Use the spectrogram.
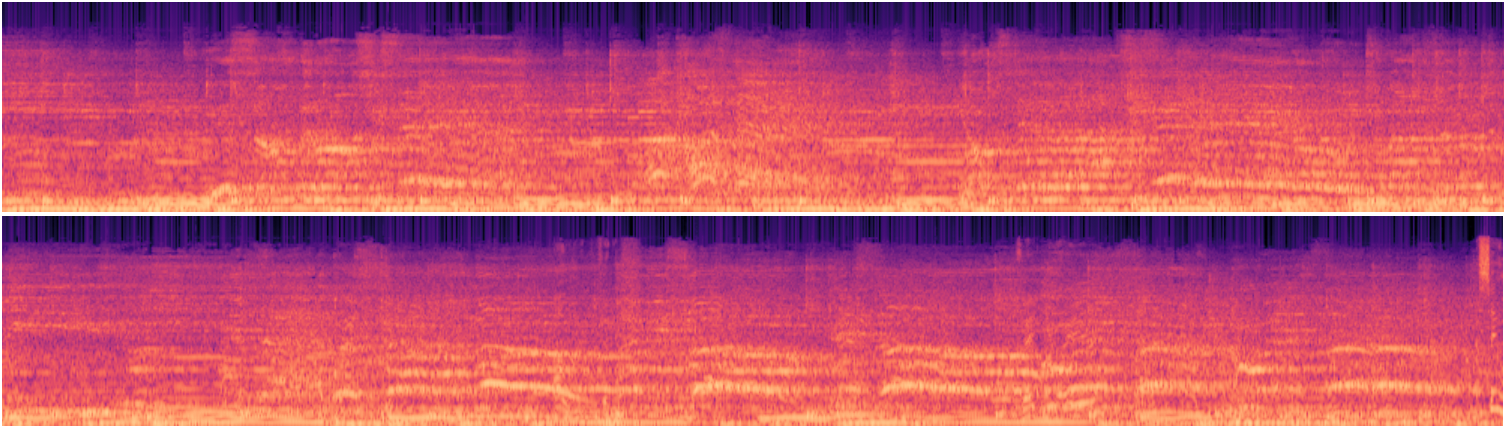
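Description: A loud live rock band performance on Saturday Night Live, with a crowd yelling and cheering along throughout, the shouts blending with heavy, sustained band music at a steady, full volume.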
